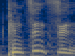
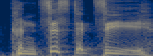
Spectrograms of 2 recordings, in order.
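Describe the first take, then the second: First: "Consistent." said high with a falling swoop; odd pronunciation. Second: Slow, drawn-out "Consistency.". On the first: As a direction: pitch "Consistent." high and let it fall. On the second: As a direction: stretch "Consistency." slowly in a put-on tone. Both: Shown as a demonstration. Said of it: "I don't know why I said it like that".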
